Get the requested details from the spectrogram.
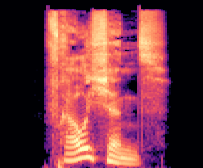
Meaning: genitive of Frauchen
- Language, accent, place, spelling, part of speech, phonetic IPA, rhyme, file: German, Germany, Berlin, Frauchens, noun, [ˈfʁaʊ̯çəns], -aʊ̯çəns, De-Frauchens.ogg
